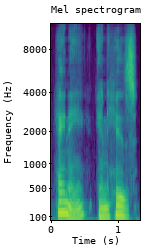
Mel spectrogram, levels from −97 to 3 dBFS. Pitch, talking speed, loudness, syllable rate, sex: 110 Hz, 135 wpm, -18 LUFS, 3.4 syllables/s, male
